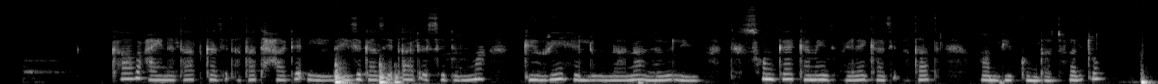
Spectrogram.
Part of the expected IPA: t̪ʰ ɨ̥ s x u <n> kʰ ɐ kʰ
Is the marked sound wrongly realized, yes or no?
yes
